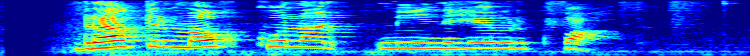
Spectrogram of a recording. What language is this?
Icelandic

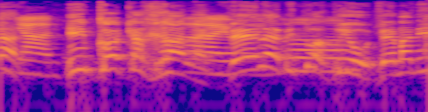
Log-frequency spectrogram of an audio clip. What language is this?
Hebrew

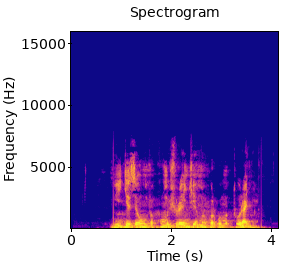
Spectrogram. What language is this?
Kinyarwanda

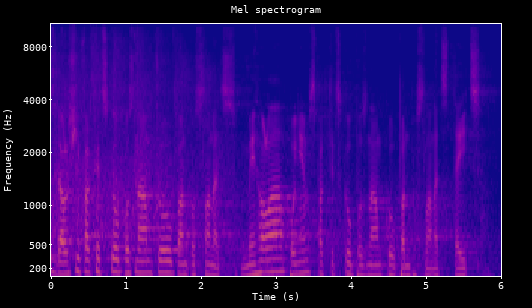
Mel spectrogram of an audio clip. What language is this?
Czech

